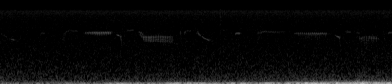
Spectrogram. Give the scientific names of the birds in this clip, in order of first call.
Alauda arvensis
